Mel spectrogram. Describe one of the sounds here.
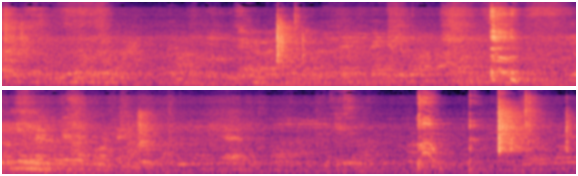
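A crowd of men murmurs and chatters close by.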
